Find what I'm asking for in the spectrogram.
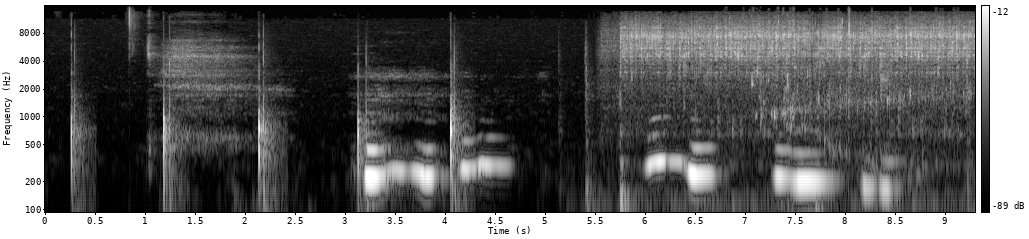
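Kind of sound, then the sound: household object, water running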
